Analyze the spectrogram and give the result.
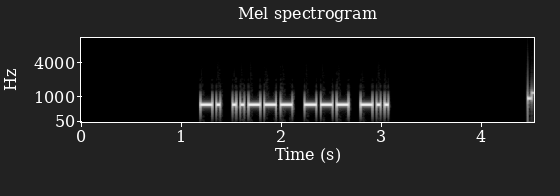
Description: Morse code, heard as a keyed tone, about 29 wpm, 700 Hz. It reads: N2OD
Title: USA Call Signs - 4 Characters - 3x Character Spacing - 30wpm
